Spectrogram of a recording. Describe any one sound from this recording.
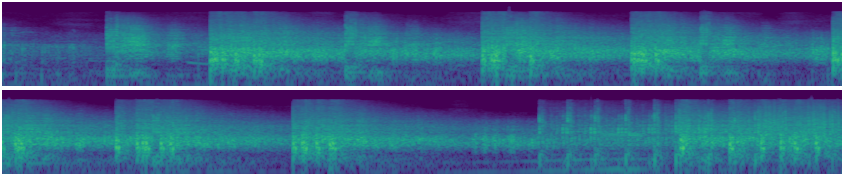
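A fireworks cake fires shot after shot outdoors, each launch ending in a bang.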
